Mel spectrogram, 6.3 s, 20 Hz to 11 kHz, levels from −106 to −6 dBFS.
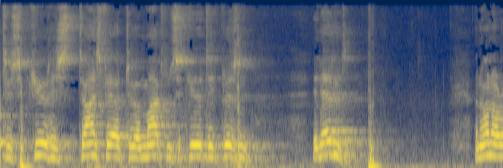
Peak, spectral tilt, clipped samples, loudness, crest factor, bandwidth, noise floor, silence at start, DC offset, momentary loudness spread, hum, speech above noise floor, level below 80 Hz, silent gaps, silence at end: -6 dBFS; -6.5 dB/octave; under 0.1%; -19 LUFS; 12 dB; 10 kHz; -45 dBFS; 0 s; under 0.1%; 9 LU; none; 28 dB; -30 dBFS; none; 0 s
